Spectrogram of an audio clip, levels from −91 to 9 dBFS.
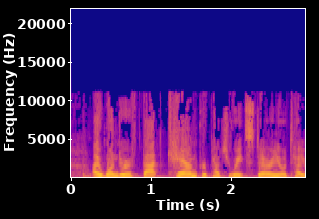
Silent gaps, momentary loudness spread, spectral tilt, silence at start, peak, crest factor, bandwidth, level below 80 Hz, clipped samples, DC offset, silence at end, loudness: none; 5 LU; -4.5 dB/octave; 0.05 s; 0 dBFS; 14 dB; 11.5 kHz; -40 dBFS; under 0.1%; under 0.1%; 0 s; -13 LUFS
